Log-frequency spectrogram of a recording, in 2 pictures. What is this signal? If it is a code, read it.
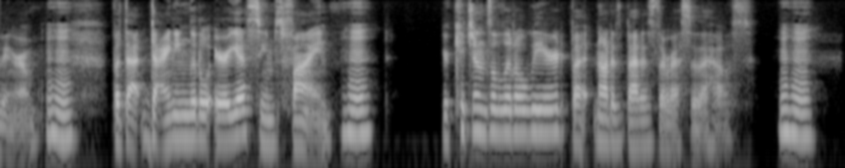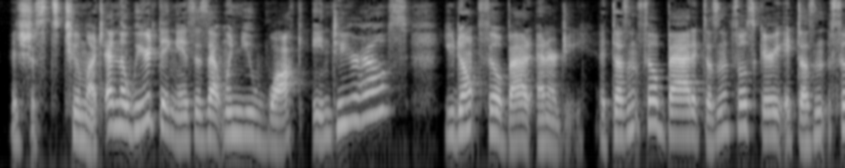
Speech in English. There is no code.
